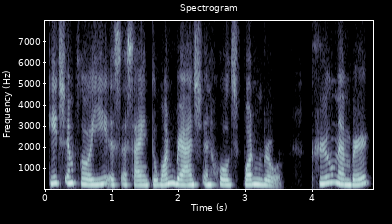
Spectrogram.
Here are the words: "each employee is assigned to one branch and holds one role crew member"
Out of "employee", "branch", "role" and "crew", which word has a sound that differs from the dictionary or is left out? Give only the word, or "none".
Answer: none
